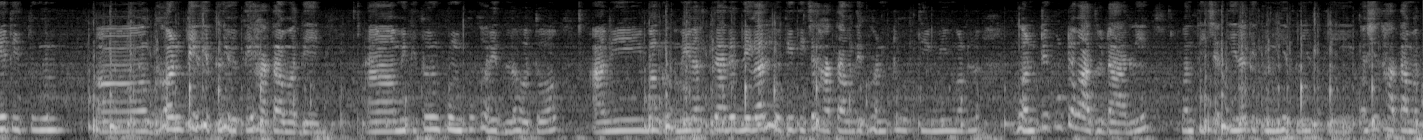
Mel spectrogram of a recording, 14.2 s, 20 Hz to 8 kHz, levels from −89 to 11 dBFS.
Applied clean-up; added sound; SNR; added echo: none; Sink (filling or washing) / Gurgling; 7 dB; reverberation time 0.2 s.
